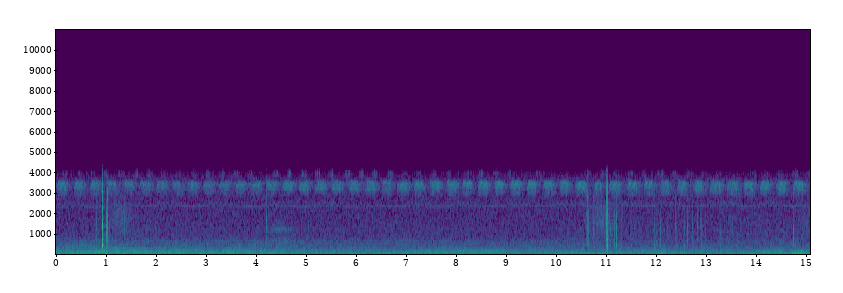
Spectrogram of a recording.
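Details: On a summer night at a temple in Japan, an insect chirps in a steady, high, rapidly pulsed trill over the low distant rumble of an airplane.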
